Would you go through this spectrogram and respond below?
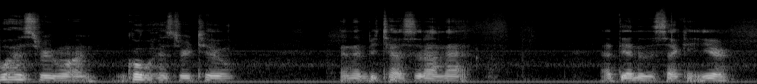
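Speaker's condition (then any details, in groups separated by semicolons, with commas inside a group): Cerebral palsy, spastic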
